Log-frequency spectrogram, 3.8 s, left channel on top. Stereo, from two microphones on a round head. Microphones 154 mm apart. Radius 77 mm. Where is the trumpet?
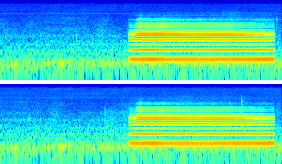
10° left (ahead or behind).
